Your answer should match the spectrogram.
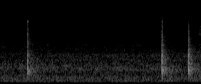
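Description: Pen writing on a board: sharp taps of the tip on the surface, once about a quarter second in and twice near the end, with faint scratching between.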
